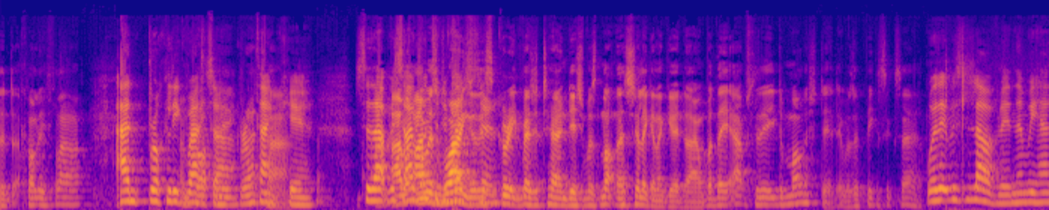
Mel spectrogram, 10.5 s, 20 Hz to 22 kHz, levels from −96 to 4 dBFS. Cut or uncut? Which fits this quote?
cut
